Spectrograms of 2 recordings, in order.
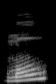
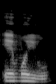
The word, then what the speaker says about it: MOU: আচ্ছা, next news হচ্ছে, India France science মৌ on, actually মৌ না, এটার উচ্চারণ হয় MOU, মৌ on Gaganyaan mission.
